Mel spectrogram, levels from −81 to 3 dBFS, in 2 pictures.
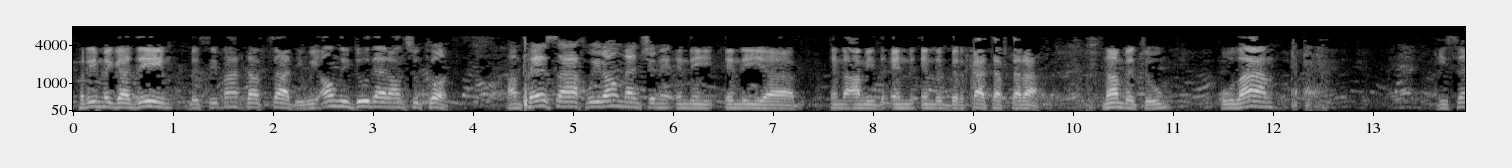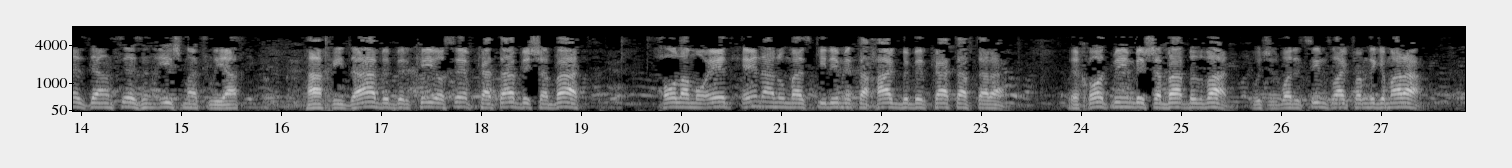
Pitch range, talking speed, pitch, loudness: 130-160 Hz, 140 wpm, 150 Hz, -23 LUFS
